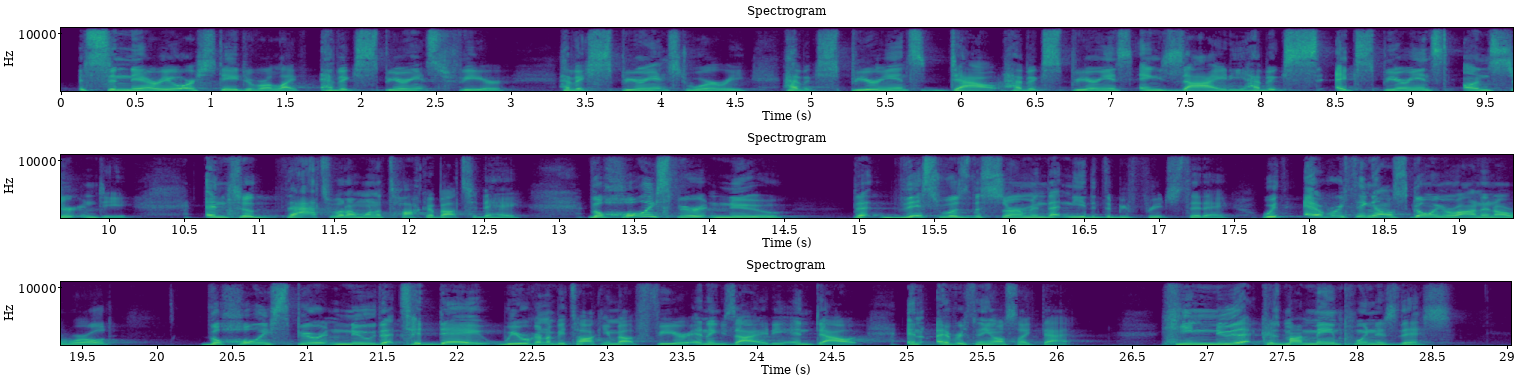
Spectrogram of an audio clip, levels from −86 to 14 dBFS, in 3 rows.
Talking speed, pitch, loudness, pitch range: 180 wpm, 160 Hz, -21 LUFS, 130-180 Hz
